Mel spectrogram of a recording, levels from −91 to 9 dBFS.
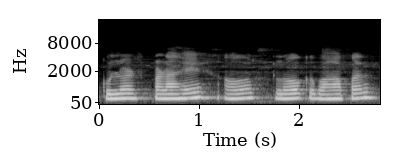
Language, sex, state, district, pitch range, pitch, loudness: Hindi, female, Chhattisgarh, Raipur, 185-210 Hz, 195 Hz, -15 LUFS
